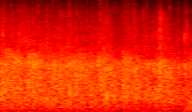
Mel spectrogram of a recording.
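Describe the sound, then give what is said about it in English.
An audience claps steadily, giving the elders a round of applause: a dense, even wash of many hands with no pauses or voices standing out, holding at a consistent moderate loudness throughout. “So I give you an elders a round of applause.”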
